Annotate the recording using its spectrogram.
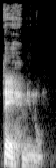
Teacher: que tem como sílaba tônica não a última, não a penúltima, mas a antepenúltima sílaba. Então, nós temos uma sílaba tônica e 2 sílabas átonas. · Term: proparoxítona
